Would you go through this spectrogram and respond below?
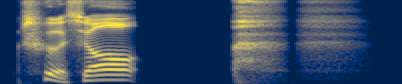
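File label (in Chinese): "撤销", Chinese; HSK6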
